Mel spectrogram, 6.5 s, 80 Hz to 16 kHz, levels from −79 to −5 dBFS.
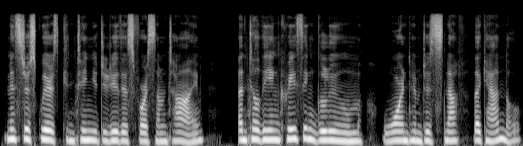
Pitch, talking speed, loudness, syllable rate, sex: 180 Hz, 175 wpm, -17 LUFS, 4.6 syllables/s, female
